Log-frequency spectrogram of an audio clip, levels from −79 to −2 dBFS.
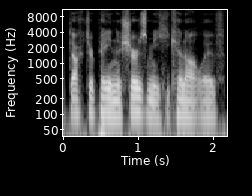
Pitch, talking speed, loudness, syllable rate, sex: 95 Hz, 190 wpm, -18 LUFS, 5.5 syllables/s, male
